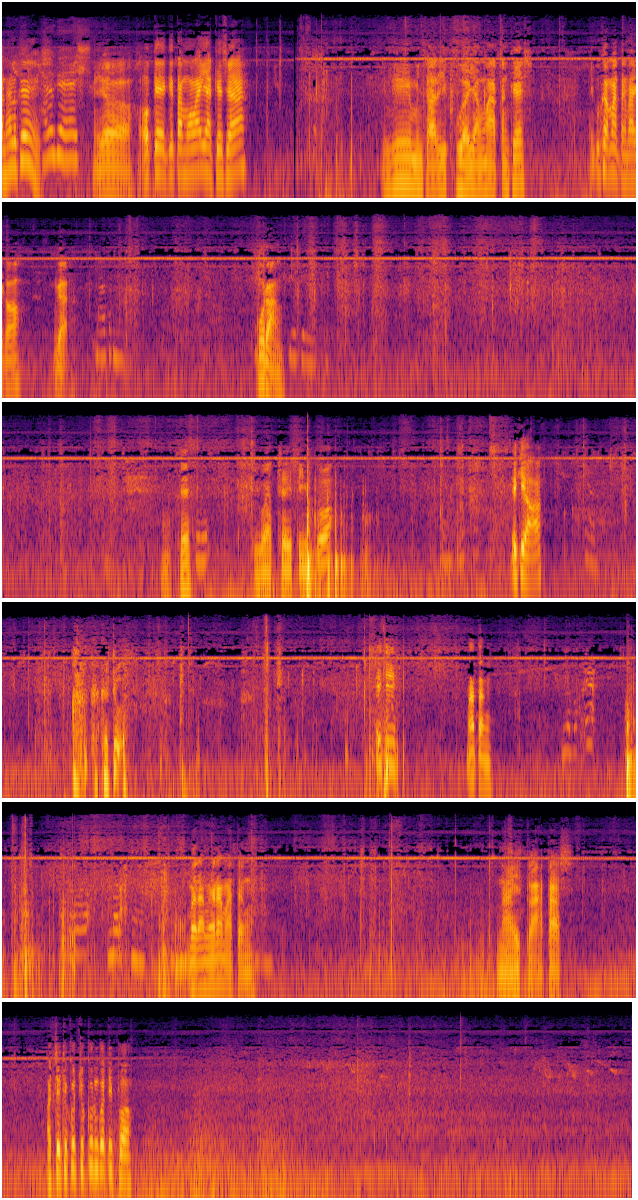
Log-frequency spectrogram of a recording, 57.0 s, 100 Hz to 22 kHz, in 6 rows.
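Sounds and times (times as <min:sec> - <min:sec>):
steady high-pitched tone: 0:00.0 - 0:57.0
leaves and branches rustling: 0:10.6 - 0:23.6, 0:38.6 - 0:45.5.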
